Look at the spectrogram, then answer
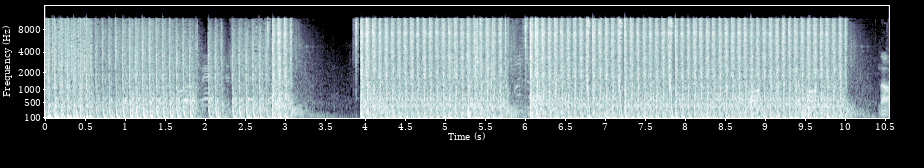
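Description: Loud, rapid automatic gunfire in a Call of Duty match, sustained bursts broken by two short pauses, dense and close throughout.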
